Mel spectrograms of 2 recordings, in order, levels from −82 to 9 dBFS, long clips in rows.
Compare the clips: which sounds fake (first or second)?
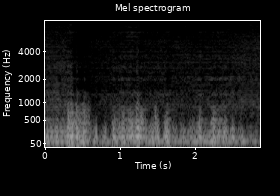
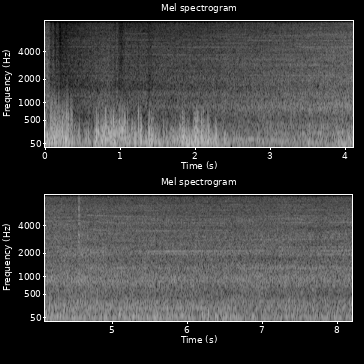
first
